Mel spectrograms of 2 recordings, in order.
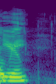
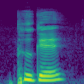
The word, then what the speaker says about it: Pugh: I probably should have Googled how to pronounce this young lady's name properly before Pugh. Pugh, right? – Yeah. Yeah. – Pugue.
